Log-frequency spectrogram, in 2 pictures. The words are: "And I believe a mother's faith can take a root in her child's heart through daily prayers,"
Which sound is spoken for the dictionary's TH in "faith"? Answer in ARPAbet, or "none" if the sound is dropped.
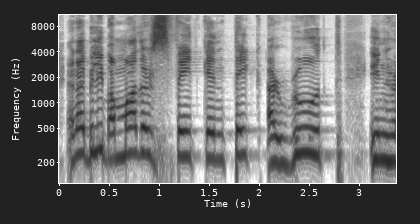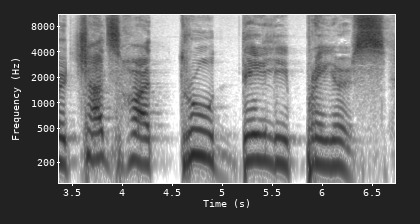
T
